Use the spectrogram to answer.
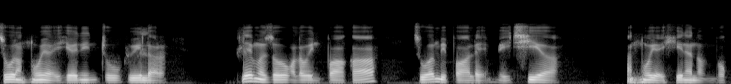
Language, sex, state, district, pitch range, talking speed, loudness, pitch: Mizo, male, Mizoram, Aizawl, 90-105 Hz, 190 wpm, -15 LUFS, 100 Hz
